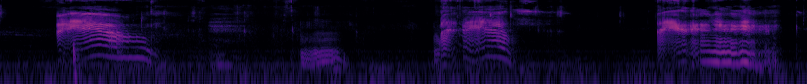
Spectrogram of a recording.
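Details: Nana, a pet cat whose calls sound like frog noises, gives four loud, drawn-out, strongly harmonic meows that rise then fall, one shorter and lower, spaced roughly every one to two seconds against a quiet background hum.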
